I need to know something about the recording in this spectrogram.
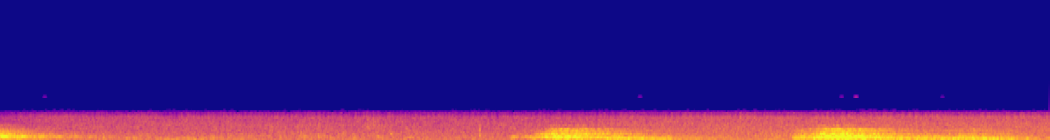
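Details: Howler monkey giving two separate roaring bursts, each a few seconds of rough harmonic groaning, after a quiet, hissy opening stretch.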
